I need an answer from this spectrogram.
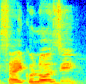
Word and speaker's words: psychology: In psychology, P is silent.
